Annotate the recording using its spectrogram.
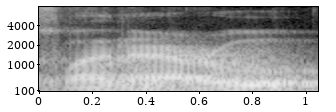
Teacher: ഐന് മഖ്റജിൽ നിന്ന് അഥവാ തൊണ്ടയുടെ മധ്യമെന്ന അതിൻ്റെ ഉത്ഭവസ്ഥാനത്ത് നിന്ന് പ്രത്യേകം ഉച്ചരിക്കാൻ ശ്രദ്ധിക്കേണ്ട അക്ഷരമാണ്. ഹൽക്കിൻ്റെ 6 അക്ഷരങ്ങളിൽ ഒന്നാണ്.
